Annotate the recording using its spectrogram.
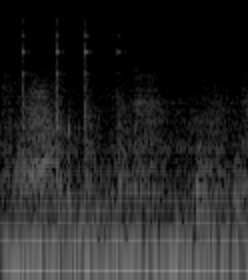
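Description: Four faint, light metallic clicks about a third of a second apart, each with a brief high ring, over a low steady hum.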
